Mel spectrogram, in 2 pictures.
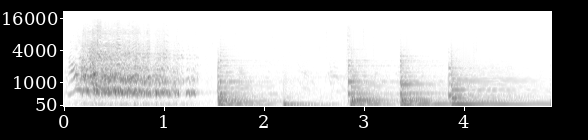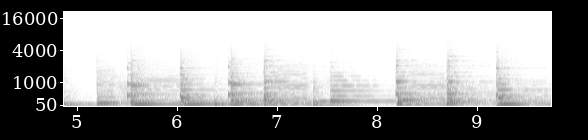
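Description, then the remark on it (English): Turkeys gobble loudly, a rapid chorus of warbling, rattling calls overlapping one another in repeated bursts, with a rough squawk at the start and no talking. “He says he just feels like it's his job to make sure there will always be plenty of different kinds of turkeys to go around.”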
